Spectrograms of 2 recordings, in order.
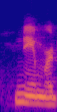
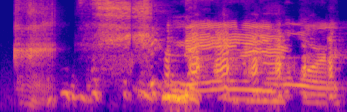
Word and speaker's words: Namor: Namor. Not Namor. You just made my horse sound stupid. It's not nah. What kind of horse goes nah? Like a sheep. Yeah. Nay.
